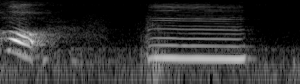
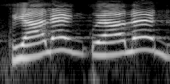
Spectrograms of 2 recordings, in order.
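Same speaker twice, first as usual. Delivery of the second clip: loud, eager call for attention; higher, loud summons; 4 semitones higher, 11 dB louder than usual. Real, not acted. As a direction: call to someone across the room, twice. Child calling for Kuya Allen.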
